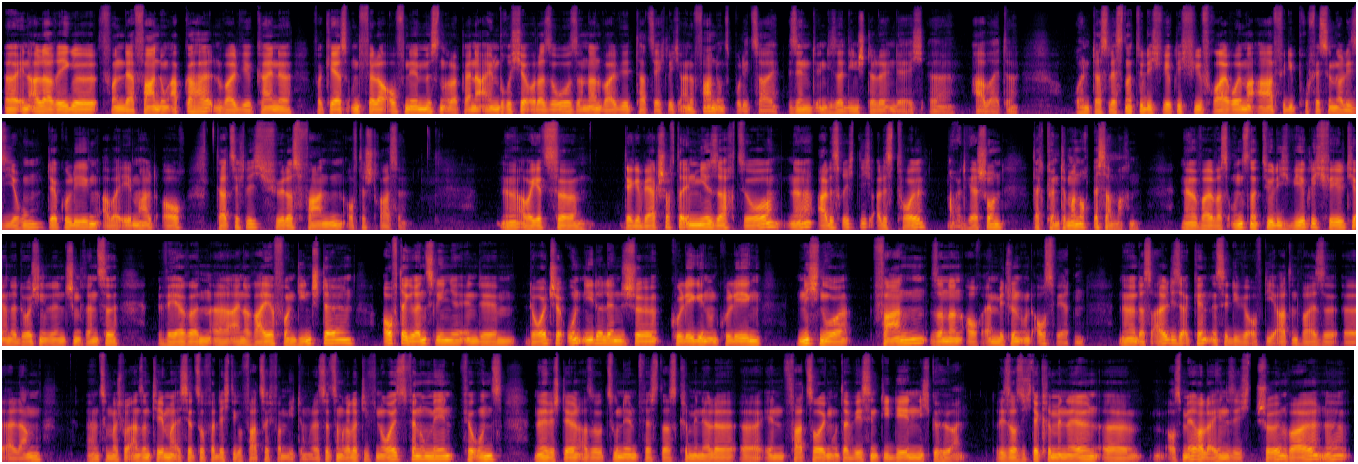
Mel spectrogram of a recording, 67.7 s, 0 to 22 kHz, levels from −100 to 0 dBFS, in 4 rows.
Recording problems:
none

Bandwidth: 18.5 kHz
